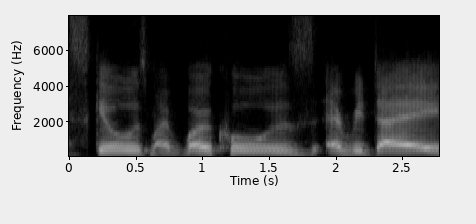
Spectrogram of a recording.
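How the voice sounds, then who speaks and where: A woman speaks with an Australian accent. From Western Australia. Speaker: music producer and artist. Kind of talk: casual interview.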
